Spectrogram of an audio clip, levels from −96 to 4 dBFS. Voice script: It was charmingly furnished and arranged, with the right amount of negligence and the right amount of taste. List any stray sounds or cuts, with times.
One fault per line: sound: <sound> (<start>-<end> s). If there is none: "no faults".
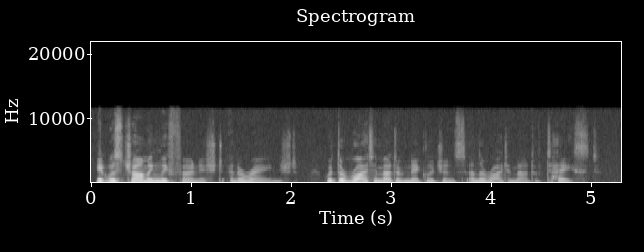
no faults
